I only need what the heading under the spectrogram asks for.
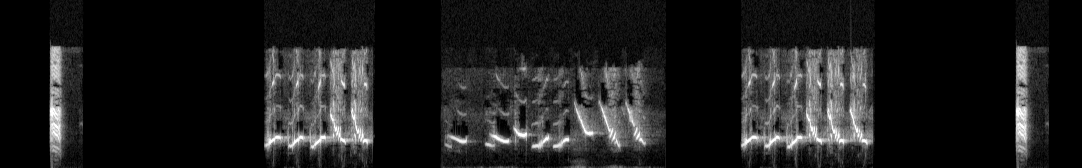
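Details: A double-collared seedeater sings a pure "tuí tuí" song type in a warm-up recording: three brisk bursts of high, sweet, rapidly repeated notes, each about a second long, with sharp clicks at the start and end.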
